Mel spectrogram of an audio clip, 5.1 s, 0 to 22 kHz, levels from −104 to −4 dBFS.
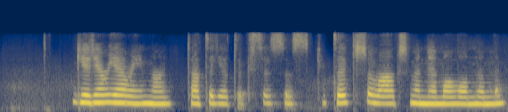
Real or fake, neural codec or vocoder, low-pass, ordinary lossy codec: fake; codec, 16 kHz, 0.5 kbps, X-Codec, HuBERT features, trained on general audio; 7.2 kHz; AAC, 64 kbps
